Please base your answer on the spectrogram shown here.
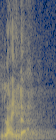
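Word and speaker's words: לילה: Ya sé que les causa risa, pero es que estoy pronunciando la palabra sol. Shimshon, sol. Y Dalila, la palabra noche en hebreo es Laila.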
